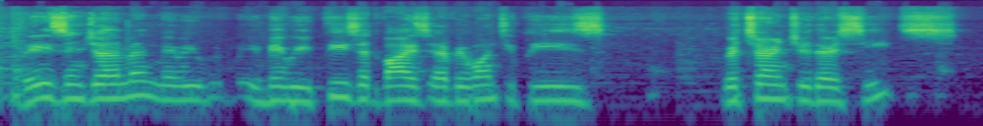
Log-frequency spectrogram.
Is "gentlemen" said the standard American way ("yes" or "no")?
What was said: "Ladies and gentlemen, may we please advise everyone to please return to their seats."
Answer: no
